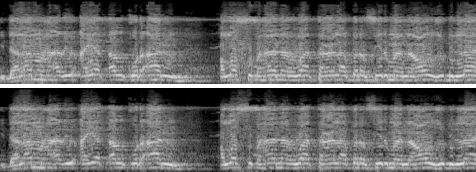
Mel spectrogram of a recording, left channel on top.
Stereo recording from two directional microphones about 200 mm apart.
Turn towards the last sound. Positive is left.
turn(degrees=35)  # may be behind; listen again after turning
